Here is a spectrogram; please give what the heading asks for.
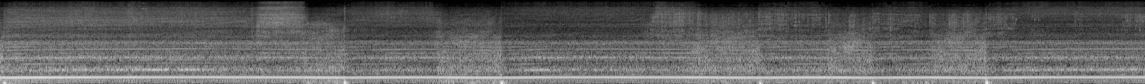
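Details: Mid-1990s (c.1994) Hoover Aquajet S4488 wet vacuum picking up spilled solution from carpet: steady high even motor whine with light clicks as the head moves; suction strong and normal, owner suspects kinked or blocked solution tube.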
